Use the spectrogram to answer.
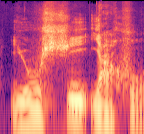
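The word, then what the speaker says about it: יֹאשִׁיָּהוּ: 이제 끝에 이제 이게 요시야후 이렇게 읽거든요. 요시야후. 근데 이제 끝에 이게 이제 히읗 그런 발음이 나요.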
